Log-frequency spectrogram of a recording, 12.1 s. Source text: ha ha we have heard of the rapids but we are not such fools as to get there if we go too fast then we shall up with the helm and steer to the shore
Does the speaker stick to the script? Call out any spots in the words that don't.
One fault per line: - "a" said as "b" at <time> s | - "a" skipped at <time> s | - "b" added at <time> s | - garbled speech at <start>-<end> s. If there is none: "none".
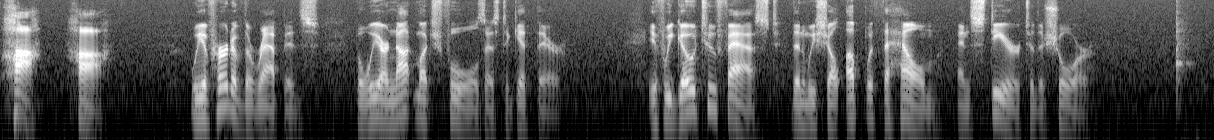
- "such" said as "much" at 4.2 s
